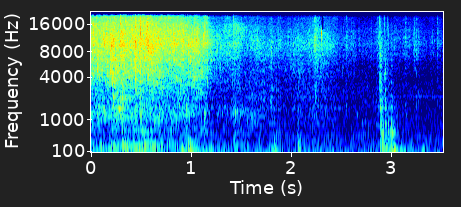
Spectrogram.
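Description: Tap water runs as hands are washed after cracking an egg. A full, hissing stream fades down, followed by a few faint splashes and knocks.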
